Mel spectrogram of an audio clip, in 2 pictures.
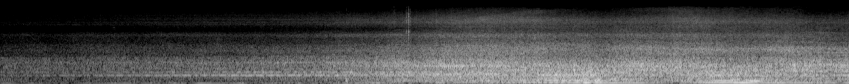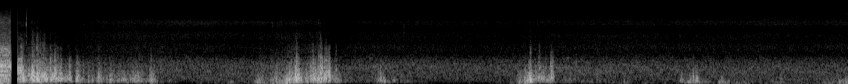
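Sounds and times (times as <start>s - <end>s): diesel engine humming: 0.0s - 8.6s
train wheels rushing on rail: 0.0s - 8.6s.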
